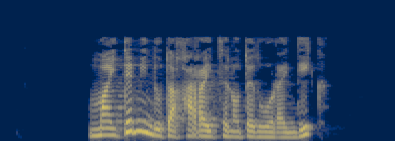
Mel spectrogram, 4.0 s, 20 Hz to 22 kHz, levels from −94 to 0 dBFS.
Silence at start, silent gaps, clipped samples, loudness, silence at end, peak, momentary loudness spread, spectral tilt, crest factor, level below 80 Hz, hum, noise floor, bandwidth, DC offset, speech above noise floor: 0.9 s; none; under 0.1%; -23 LUFS; 0.75 s; -6 dBFS; 7 LU; -5.5 dB/octave; 20 dB; -72 dBFS; none; under -90 dBFS; 7.8 kHz; under 0.1%; over 68 dB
